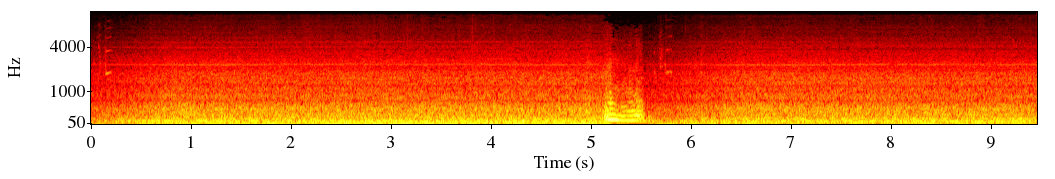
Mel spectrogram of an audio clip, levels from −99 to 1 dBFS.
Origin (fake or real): real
